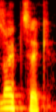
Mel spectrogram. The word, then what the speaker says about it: Leipzig: DreamHack Leipzig. First of all, are we saying it right? Normally we butcher the names of German cities. Leipzig. Yeah. Leipzig. Excellent.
